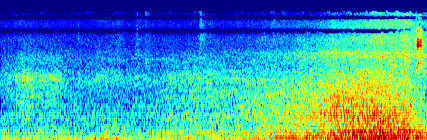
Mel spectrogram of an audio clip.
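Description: Test Track ride vehicle running along the elevated outdoor track, a rumble of tyres and motor that grows steadily louder as it approaches, loudest near the end.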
